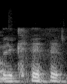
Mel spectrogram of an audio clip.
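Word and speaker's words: T-MEC: El Telecán contra el ahora denominado Temec, ¿o cómo se pronuncia esto? Temec.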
